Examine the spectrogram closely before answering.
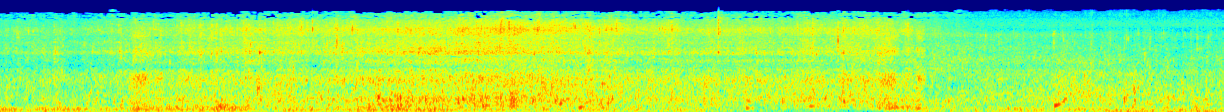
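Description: Strong wind buffeting the microphone over choppy waves washing against shoreline rocks, a steady rushing noise.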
